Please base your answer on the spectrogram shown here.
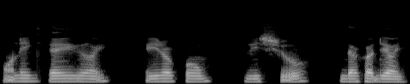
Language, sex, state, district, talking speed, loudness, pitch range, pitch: Bengali, male, West Bengal, Dakshin Dinajpur, 100 wpm, -26 LUFS, 135-140 Hz, 135 Hz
